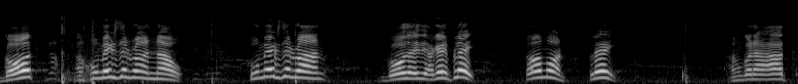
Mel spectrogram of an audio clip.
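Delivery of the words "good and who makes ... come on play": raised, punchy calls to the players; loud coaching calls. Real, not acted. Coach asking who makes the run, calling out loudly. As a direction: urge them on loudly.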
